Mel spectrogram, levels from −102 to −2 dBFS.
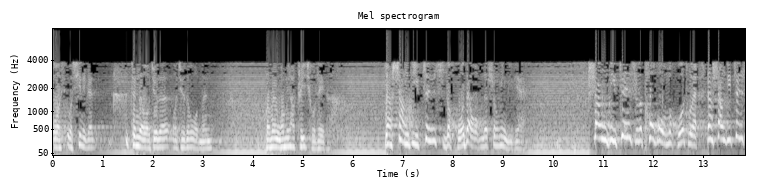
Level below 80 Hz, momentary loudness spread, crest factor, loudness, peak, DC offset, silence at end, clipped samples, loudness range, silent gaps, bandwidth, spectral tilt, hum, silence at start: -22 dBFS; 10 LU; 10 dB; -11 LUFS; 0 dBFS; under 0.1%; 0 s; 0.7%; 2 LU; none; 6 kHz; -9 dB/octave; none; 0 s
